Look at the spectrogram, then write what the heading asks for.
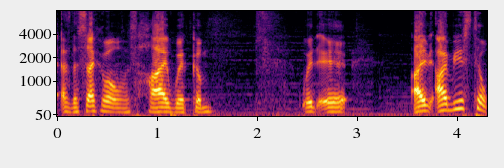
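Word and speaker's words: High Wycombe: bis bister which is spelled bice but it's pronounced bister uh and the second one was high wickum which I I'm used to wcom but it's it's highwickum feral figs [ __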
